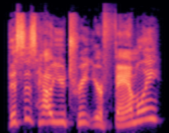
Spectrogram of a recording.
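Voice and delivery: high-pitched, outraged question; indignant question. Acted. Father's parting outrage at the arrest.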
